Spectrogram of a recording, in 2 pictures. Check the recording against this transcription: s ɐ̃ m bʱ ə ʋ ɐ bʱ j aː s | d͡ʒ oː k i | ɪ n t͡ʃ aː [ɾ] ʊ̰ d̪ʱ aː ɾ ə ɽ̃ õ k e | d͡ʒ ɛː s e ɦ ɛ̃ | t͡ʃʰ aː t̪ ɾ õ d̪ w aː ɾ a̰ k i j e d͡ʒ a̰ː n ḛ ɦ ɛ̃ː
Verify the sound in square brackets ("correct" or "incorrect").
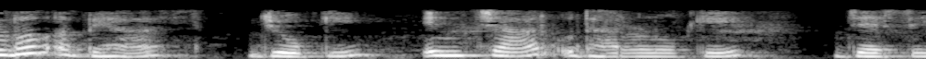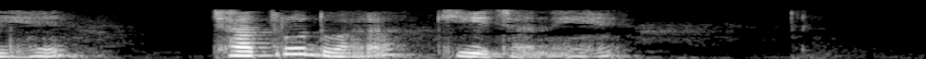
correct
